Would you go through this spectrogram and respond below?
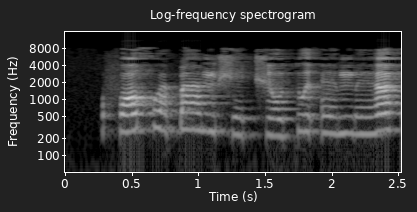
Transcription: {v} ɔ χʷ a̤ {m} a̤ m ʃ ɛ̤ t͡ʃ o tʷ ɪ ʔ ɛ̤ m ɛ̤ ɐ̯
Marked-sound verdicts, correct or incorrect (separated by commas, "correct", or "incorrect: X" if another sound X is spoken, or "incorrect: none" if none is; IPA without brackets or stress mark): incorrect: f, incorrect: ɓ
